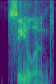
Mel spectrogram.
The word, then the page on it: sealant: American English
